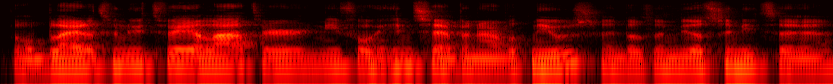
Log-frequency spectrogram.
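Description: A man's voice: on the high side, flat delivery, quick pace, sharp tone. A man co-hosting a podcast in casual chat, often hesitant and thinking aloud as he talks. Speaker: podcast co-host. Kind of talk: casual chat about records.

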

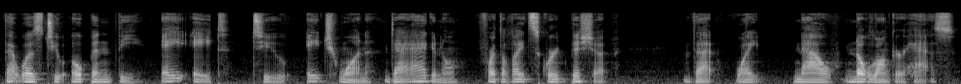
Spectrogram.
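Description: Slow, low, gravelly male chess commentator. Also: fairly even intonation. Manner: measured, poses questions to the listener. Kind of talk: instructional chess game analysis.

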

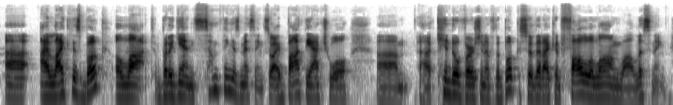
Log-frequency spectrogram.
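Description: A thirty-year-old man who shoots weddings and hosts a podcast talks candidly and quickly in a medium-pitched voice. His solo monologue rambles, with lots of restarts.

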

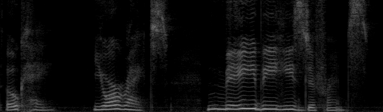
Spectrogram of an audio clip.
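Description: A woman's voice: on the high side, slow, a little mellow. A woman reading the lines of a cynical, protective young man who is a close friend, blunt and teasing. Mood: apologetic. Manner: blunt, teasing, then apologetic.

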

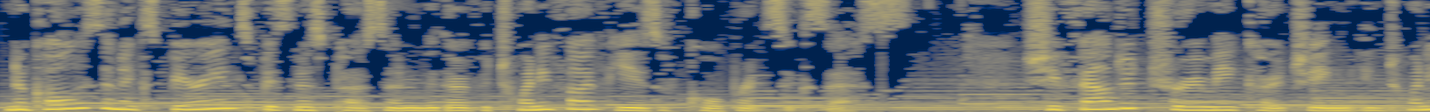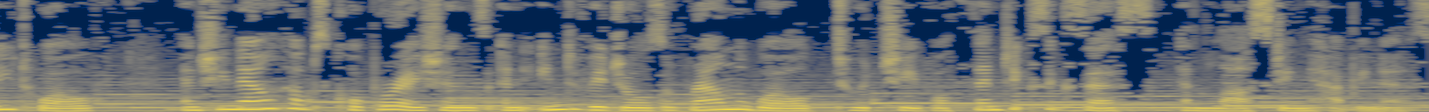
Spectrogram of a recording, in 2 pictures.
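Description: A woman reads a podcast intro in a smooth, polished announcer voice. Clearly audible music plays beneath her throughout. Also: medium pitch, expressive, normal speed. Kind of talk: scripted show intro. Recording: over clear background music.

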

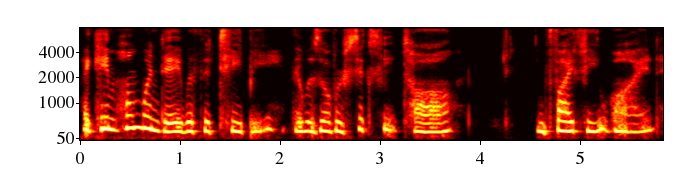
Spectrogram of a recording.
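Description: A woman with a fairly high, husky voice tells a gentle story about her cat, often dropping into a half whisper. Her tone is mellow and gravelly. The recording is dry and close. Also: steady tone, measured pace, no echo. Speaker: cat owner telling a story. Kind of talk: personal storytelling.

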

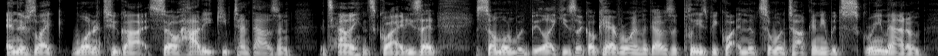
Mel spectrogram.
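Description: A man's voice: fairly low pitch, no room sound, clean studio sound. Blunt, profane man telling stories. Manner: blunt, profane, fast-flowing storytelling. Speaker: film director guest. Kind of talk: casual interview talk.

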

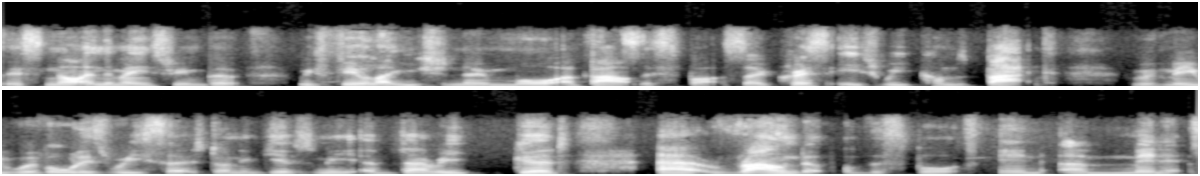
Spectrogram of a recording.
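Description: A chatty man co-hosting a podcast, often laughing and restarting his sentences. His voice sits in a middle pitch. The recording is dry and a little dull. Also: moderate pace, dry recording. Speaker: podcast co-host. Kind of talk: casual chat.

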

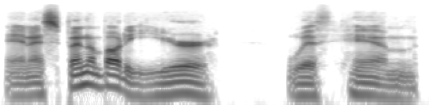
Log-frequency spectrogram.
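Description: A man in his forties with an American accent, telling his story casually in a halting, rambling way as an interview guest. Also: rumbling low, very animated, no echo, lo-fi sound. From United States, Wisconsin. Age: 40s. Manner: rambling, halting, frequent "you know". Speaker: podcast guest, remodeling tradesman.

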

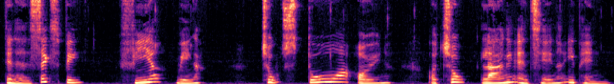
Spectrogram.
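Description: A woman's voice: medium pitch, expressive, mellow. Woman reading a children's story. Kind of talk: scripted children's story narration.

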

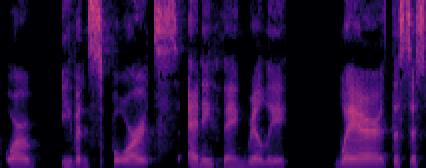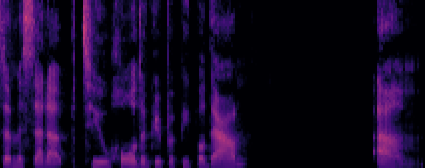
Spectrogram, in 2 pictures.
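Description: Earnest, thoughtful woman podcast co-host. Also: fairly low pitch. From Nigeria. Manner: thoughtful, earnest, with small laughs. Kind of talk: casual podcast chat.

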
